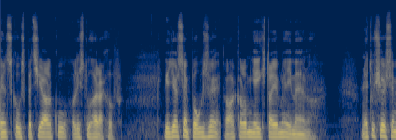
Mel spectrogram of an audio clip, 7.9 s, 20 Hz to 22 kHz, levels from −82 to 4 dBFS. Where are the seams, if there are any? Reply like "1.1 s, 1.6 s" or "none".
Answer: 4.4 s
